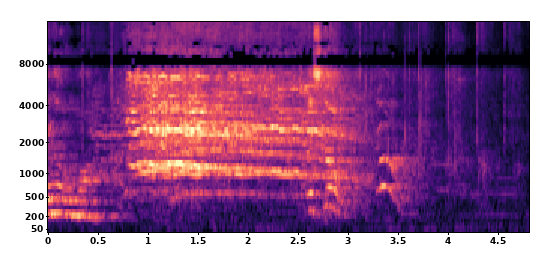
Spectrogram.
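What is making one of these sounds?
A man and a young woman sing together through microphones.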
